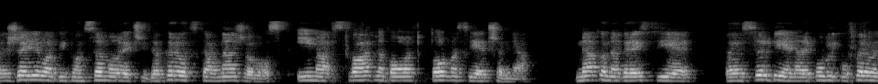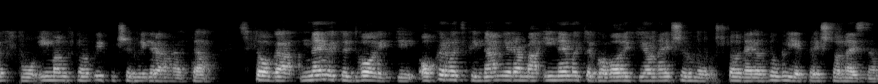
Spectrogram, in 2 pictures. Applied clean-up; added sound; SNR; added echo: neural mask model DeepFilterNet 3.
